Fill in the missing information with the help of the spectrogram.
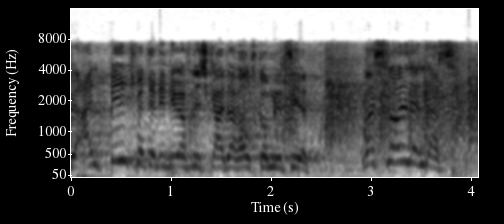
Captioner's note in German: Beifall bei der FDP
